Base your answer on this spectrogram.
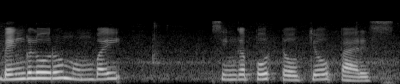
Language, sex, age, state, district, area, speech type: Sanskrit, female, 45-60, Tamil Nadu, Coimbatore, urban, spontaneous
